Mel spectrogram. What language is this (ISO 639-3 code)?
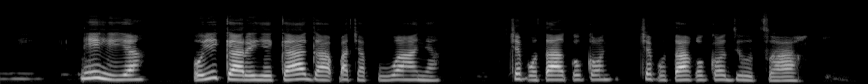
ibo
